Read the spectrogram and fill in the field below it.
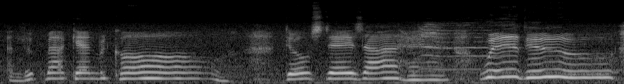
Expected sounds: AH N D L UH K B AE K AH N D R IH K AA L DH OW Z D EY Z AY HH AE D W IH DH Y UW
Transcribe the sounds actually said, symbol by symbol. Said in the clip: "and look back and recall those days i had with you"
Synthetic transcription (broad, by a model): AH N L UH K B AE K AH N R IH K AA L DH OW Z D EY Z AY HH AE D W IH DH Y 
